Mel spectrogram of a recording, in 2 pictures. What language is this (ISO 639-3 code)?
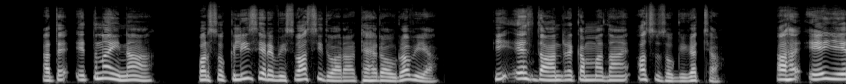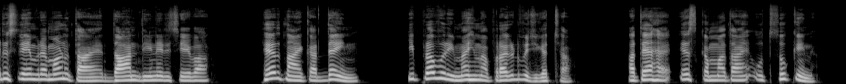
gbk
